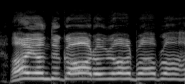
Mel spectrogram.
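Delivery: shrill, very high, loud screaming.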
